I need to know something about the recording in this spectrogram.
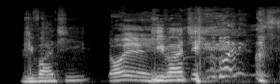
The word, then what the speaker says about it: Givenchy: Brvenchi? Givenchy.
